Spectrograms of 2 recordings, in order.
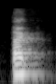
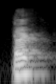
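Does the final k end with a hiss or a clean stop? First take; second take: hiss; hiss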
